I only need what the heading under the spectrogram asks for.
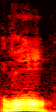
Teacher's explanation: الغين تتصف بأنها مجهورة، يعني لا يجري معها النفس، لذلك ليست من حروف سكت فحثه شخص.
